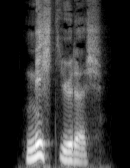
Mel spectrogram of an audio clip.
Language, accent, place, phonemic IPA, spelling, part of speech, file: German, Germany, Berlin, /ˈnɪçtˌjyːdɪʃ/, nichtjüdisch, adjective, De-nichtjüdisch.ogg
- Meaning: non-Jewish, Gentile / gentile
